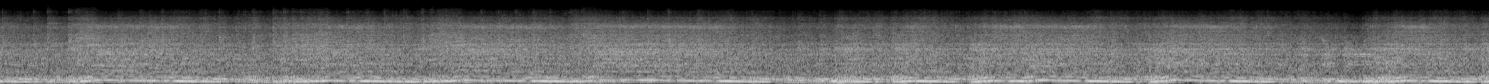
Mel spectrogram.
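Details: 1976 Yamaha RD400 two-stroke, first run after 5 years stored: crisp ringing revs rising and dropping back in repeated blips, with clean, even pickup and no misfire or stumble; runs healthy.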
